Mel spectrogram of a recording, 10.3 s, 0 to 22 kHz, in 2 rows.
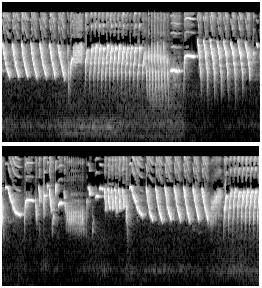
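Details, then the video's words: Canary song in a varied bird-keeping recording meant to prompt other canaries to sing: rapid trills of descending notes repeated many times a second, alternating with buzzy stretches and sweeping whistles, continuous and loud throughout. "KENARI GACOR CENGKOK ISTIMEWA #235 || VOICE OF CANARY"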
